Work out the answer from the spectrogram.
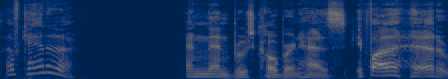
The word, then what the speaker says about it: Cockburn: like Bruce Springsteen again that's Bruce Cockburn Oh pronounced Coburn what you Americans don't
